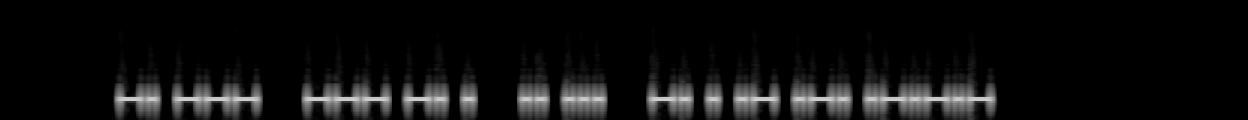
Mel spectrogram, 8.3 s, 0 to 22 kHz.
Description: Morse code, heard as a keyed tone, about 25 wpm, 700 Hz. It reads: NO ONE IS NEAR.
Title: Sentences from Top 1000 Words - Review Part 1 - 25wpm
